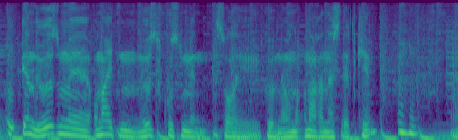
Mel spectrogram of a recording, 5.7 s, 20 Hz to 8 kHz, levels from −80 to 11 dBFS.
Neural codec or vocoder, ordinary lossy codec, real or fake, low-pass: none; Opus, 64 kbps; real; 7.2 kHz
